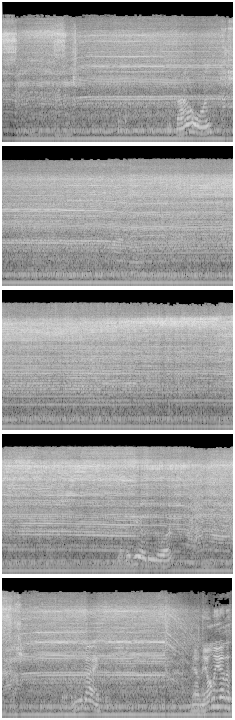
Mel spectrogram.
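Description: A high-speed rotary tool whines as it grinds into a metal capacitor can.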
